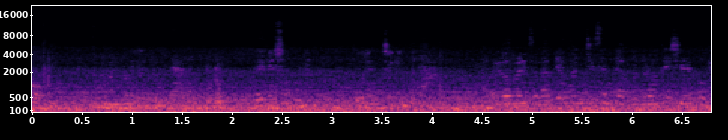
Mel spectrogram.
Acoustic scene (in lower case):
subway train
